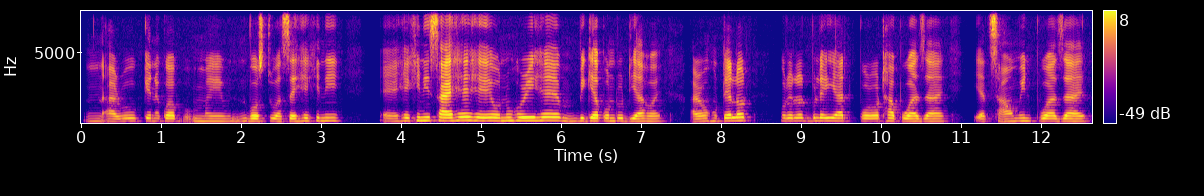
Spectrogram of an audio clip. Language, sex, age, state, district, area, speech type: Assamese, female, 45-60, Assam, Dibrugarh, rural, spontaneous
